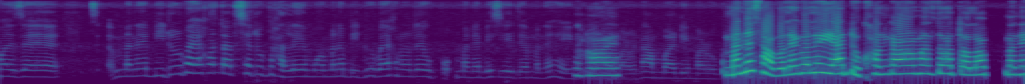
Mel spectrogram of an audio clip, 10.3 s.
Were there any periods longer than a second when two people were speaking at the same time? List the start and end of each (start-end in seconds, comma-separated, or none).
none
